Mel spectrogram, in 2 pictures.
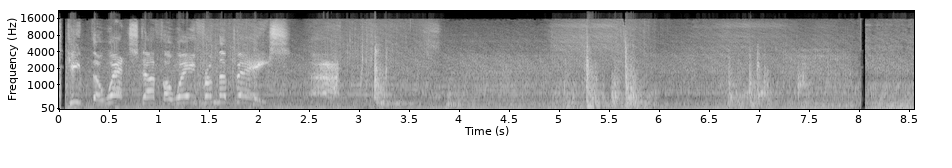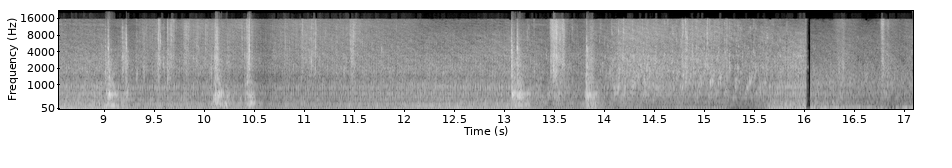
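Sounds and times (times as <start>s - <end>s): excavator engine running: 0.0s - 17.0s
excavator digging knocks: 2.8s - 4.1s, 5.0s - 7.8s, 8.9s - 11.9s, 13.0s - 14.5s.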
